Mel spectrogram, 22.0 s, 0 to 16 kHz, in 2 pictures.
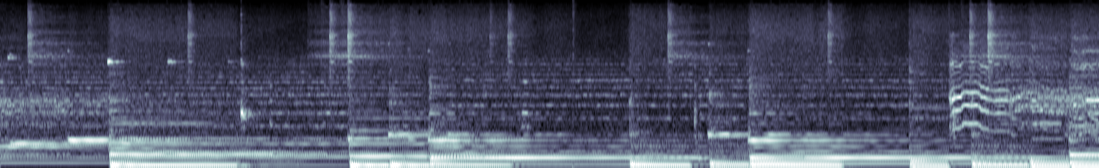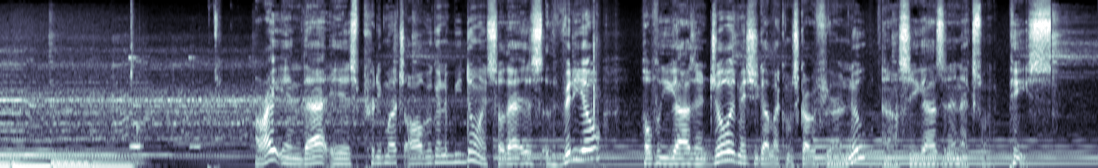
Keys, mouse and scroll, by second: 12.4 space.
